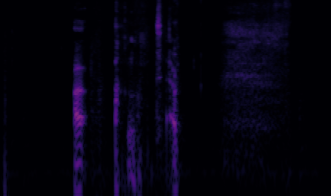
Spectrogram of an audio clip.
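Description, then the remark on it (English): Several short, throaty burps in quick succession, fairly loud, followed by a soft breathy exhale; no one talks. “Let me just get rid of these burps.”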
